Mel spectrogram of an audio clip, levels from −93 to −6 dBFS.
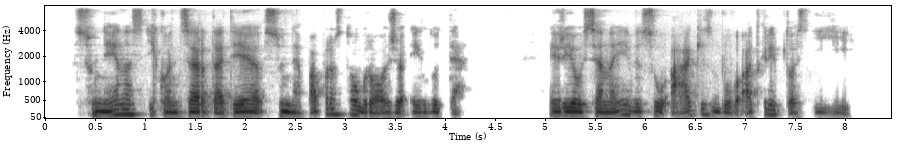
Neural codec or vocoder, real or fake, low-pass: none; real; 7.2 kHz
